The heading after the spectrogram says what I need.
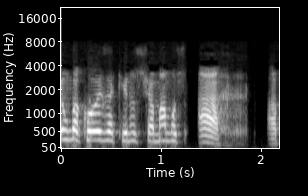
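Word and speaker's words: Akh: E tem uma coisa que nós chamamos Ar, a pronúncia é assim, Ar. A-K-H, assim se escreve em português. Ar, Ar. A pronúncia, se tivesse um J como os espanhóis, podia ser J, Ar, Ar.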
